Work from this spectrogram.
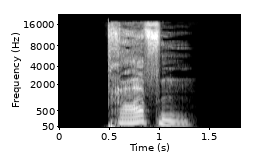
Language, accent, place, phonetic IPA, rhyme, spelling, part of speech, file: German, Germany, Berlin, [ˈtʁɛːfn̩], -ɛːfn̩, träfen, adjective / verb, De-träfen.ogg
- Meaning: first/third-person plural subjunctive II of treffen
